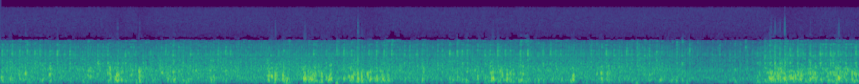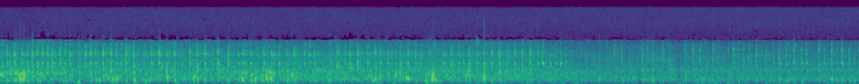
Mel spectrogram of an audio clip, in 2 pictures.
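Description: A paramotor engine drones steadily close by.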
